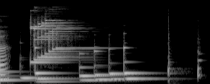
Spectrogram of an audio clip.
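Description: A bright chime sound effect rings out about a third of a second in and fades away, over a light background melody of sustained notes. The music dies away just before the end.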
